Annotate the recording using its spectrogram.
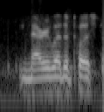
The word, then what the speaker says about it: Meriwether Post: I cannot wait for May 3rd, 4th, and 5th in Columbia, Maryland at the Mary what Mary Weller what how do you say it? Mary Weller Pavilion? – Meriwether Post. – Ma- Post, right. – M- Meriwether Post Pavilion,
